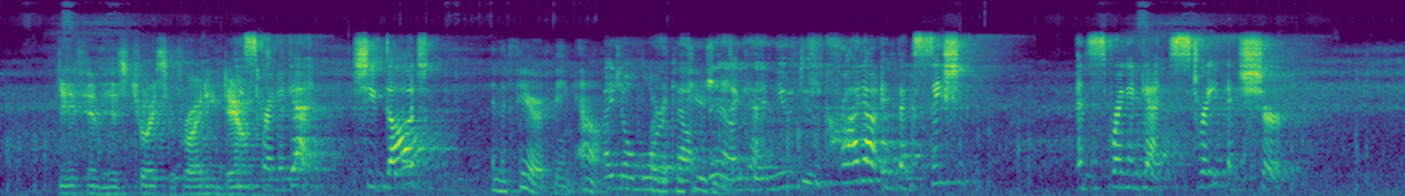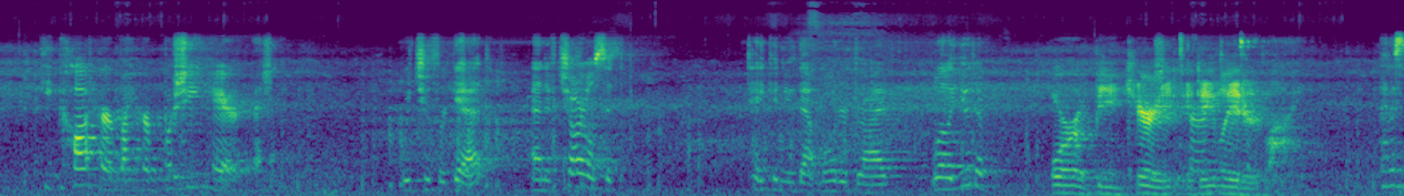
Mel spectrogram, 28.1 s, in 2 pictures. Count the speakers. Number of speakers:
four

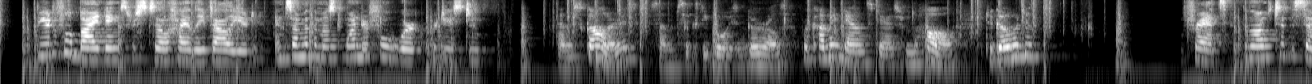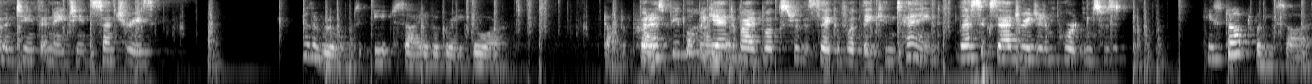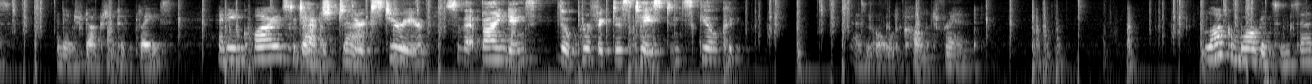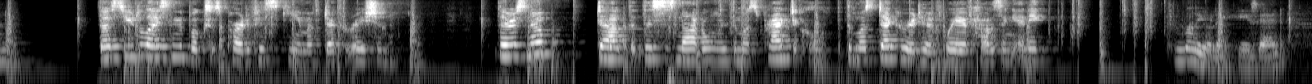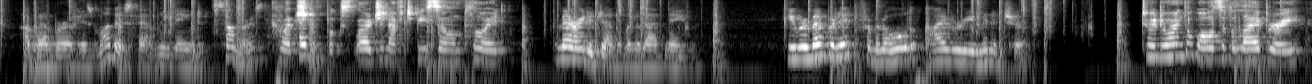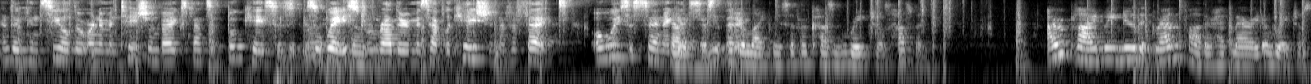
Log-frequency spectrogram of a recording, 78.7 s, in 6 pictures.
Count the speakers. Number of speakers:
two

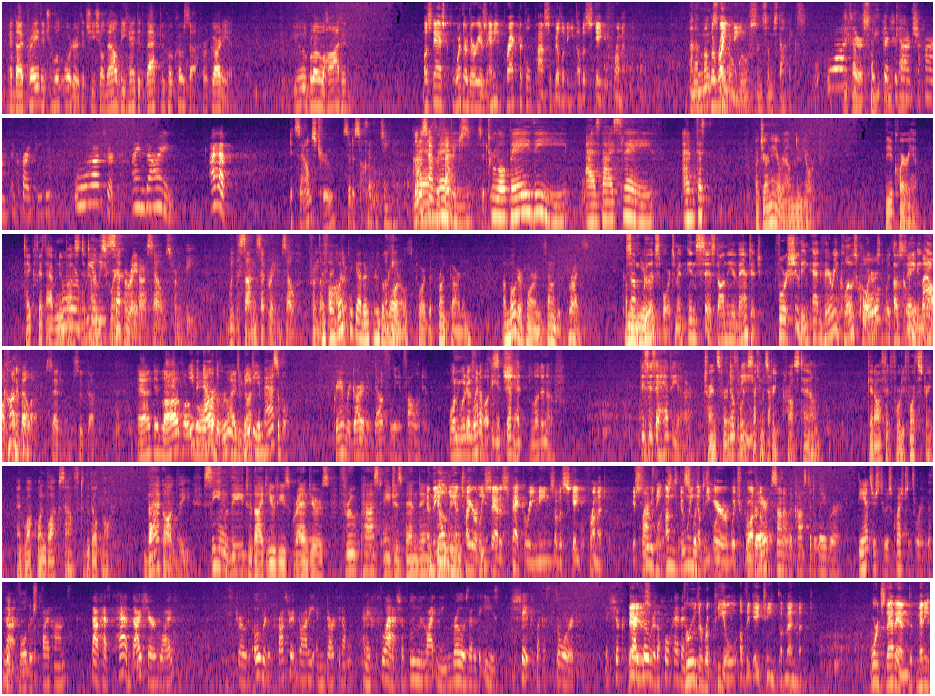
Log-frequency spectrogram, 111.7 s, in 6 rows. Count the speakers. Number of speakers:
ten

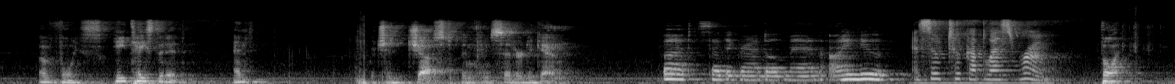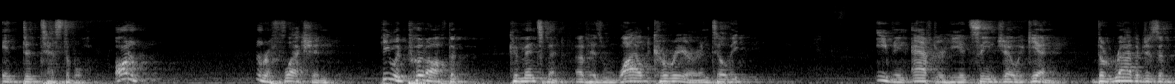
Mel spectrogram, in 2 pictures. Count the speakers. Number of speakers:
four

